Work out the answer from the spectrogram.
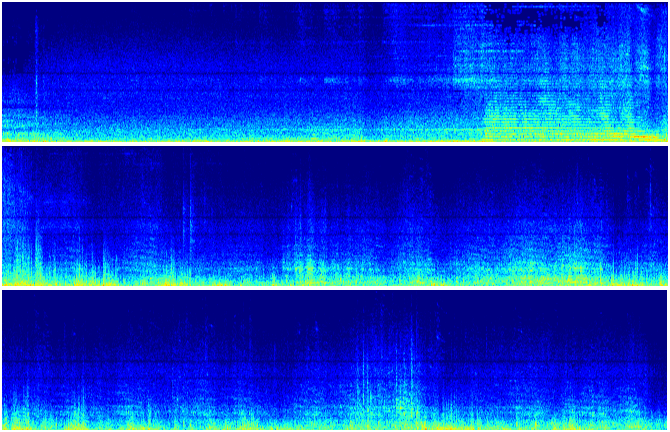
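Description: Passenger train coaches running past at speed, wheels clattering over the rail joints. About seven seconds in, a locomotive horn sounds for about three seconds, its pitch dropping as it ends.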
